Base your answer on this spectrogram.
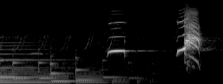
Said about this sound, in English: maybe the most vivid example is the call of the bobwhite. It's the only quail native to eastern North America.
